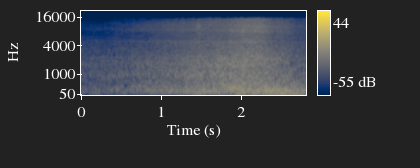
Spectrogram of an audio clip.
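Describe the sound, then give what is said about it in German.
A car approaches, its broad rushing road noise swelling steadily over a few seconds until it is loud, with no voices. “Und da kommt ein Auto, jetzt müssen wir kurz auf Seite”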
